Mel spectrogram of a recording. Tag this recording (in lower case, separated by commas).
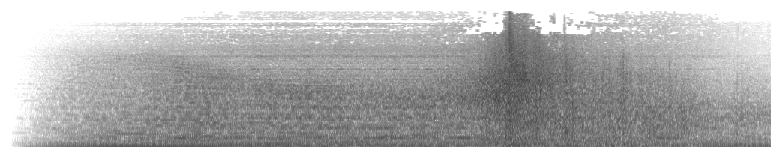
music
